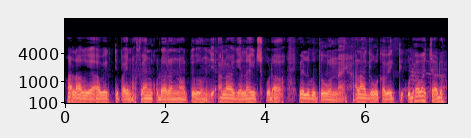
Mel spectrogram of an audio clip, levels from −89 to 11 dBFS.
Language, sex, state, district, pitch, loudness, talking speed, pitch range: Telugu, male, Andhra Pradesh, Sri Satya Sai, 115 Hz, -15 LUFS, 150 wpm, 110-125 Hz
